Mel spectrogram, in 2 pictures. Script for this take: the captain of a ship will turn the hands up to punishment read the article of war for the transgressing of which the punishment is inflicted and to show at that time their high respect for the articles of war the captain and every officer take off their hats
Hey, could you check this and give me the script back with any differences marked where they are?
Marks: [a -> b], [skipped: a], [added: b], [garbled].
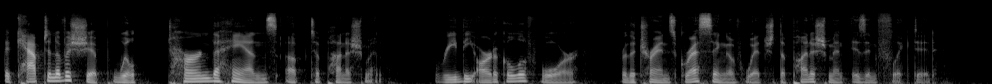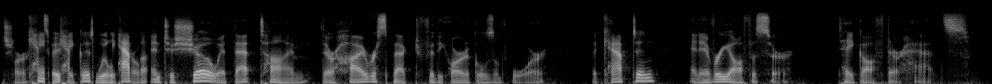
the captain of a ship will turn the hands up to punishment read the article of war for the transgressing of which the punishment is inflicted [garbled] and to show at that time their high respect for the articles of war the captain and every officer take off their hats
